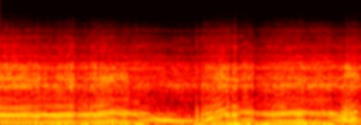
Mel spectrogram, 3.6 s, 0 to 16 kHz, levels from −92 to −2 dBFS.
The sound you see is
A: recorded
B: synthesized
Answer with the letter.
B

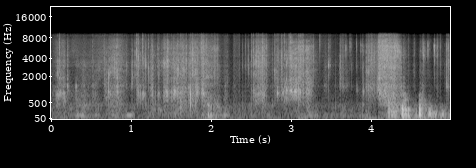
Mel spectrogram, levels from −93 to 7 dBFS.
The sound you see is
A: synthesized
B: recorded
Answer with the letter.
A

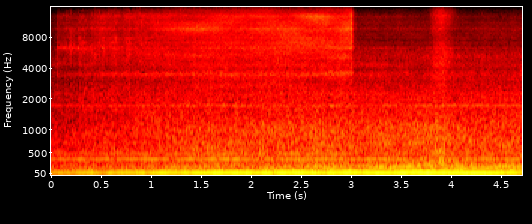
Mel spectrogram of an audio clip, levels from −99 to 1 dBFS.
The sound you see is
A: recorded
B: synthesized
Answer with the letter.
B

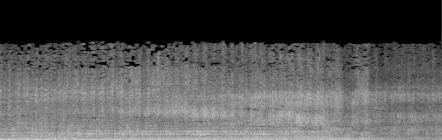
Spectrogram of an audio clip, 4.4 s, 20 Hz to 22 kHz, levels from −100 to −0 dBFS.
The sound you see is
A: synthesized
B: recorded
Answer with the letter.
B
